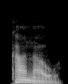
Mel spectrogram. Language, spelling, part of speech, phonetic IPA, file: Polish, kanał, noun, [ˈkãnaw], Pl-kanał.ogg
